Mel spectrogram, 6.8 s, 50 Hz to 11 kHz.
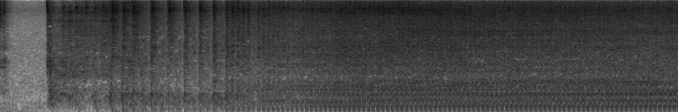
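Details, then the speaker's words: Murray Select 12.5 hp 40-inch lawn tractor riding mower, owned almost 20 years, all safety switches working: short crank, catches almost at once and settles into a steady, even single-cylinder idle; normal start and idle. "Believe it or not, my Murray is very reliable, regardless of what Murray is known for in their reputation. I've had this, like I said, for almost 20 years, and it always starts up perfect."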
